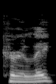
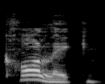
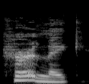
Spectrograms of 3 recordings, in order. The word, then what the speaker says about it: Kerr Lake: uh I pronounce it kurur Lake because it's k r r i was told some people pronounce it car Lake but I'm saying Kur Lake uh I think it's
